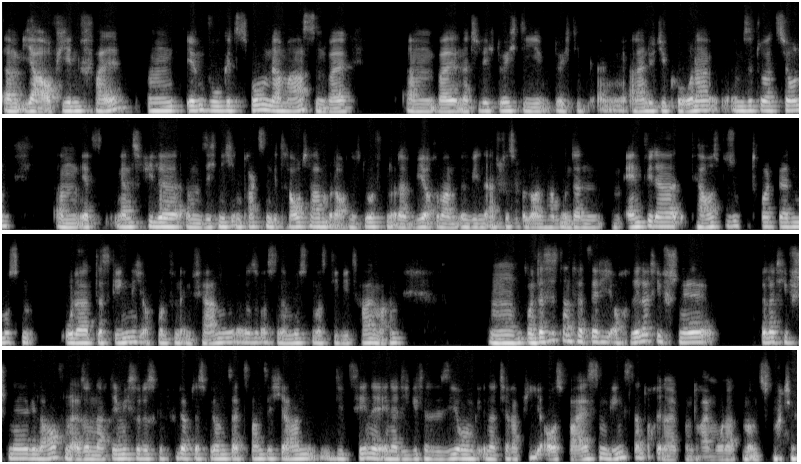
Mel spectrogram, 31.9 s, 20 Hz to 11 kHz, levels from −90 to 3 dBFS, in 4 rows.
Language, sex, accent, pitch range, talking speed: German, male, German, 115-135 Hz, 205 wpm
